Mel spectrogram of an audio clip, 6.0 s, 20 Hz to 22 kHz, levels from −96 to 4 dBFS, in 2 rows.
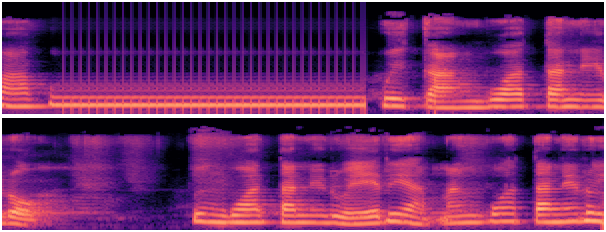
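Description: From 0.31 to 1.82 s a hard, even buzz replaces the speech, pulsing at 23.4 Hz as a single 42.67 ms sliver of audio repeats exactly, some 35 times over. This is a system hang loop. The computer or its audio driver stalled, and the sound hardware kept replaying the same stretch of its ring buffer. The loop length fits a 2048-sample buffer, and at that size the repetition blurs into a steady drone rather than a stutter.

Between 2.06 and 2.29 s, and again between 5.44 and 5.54 s, the speech is overlaid with burbling noise. This is DAB burbling. Weak reception let bit errors, around a few tenths of a percent, slip past the error correction into the MP2 audio stream. The corrupted samples put short blips of noise in single sub-bands.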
